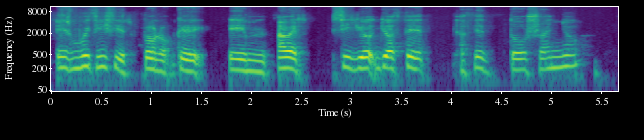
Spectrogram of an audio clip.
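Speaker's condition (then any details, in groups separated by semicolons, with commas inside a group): Aphasia after stroke; aphasia caused by stroke, hearing intact; cannot speak well, compares self to tourist at home, cannot write, reading affected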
